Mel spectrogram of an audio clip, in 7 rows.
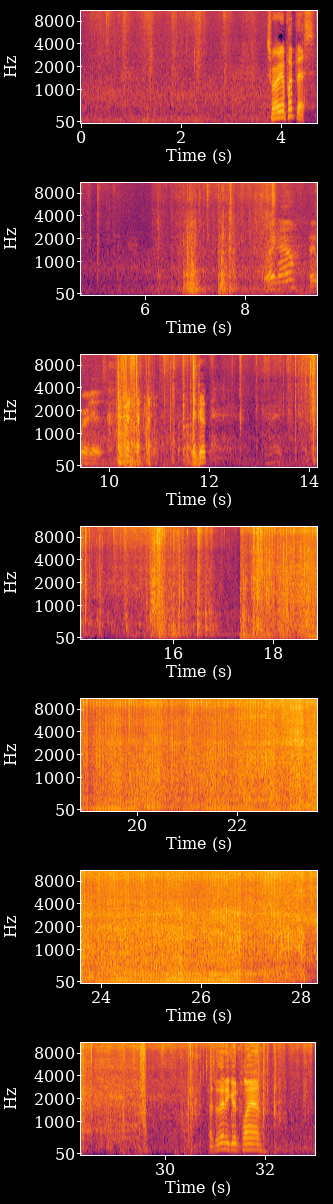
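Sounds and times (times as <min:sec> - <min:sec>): engine running: 0:17.4 - 0:28.6.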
